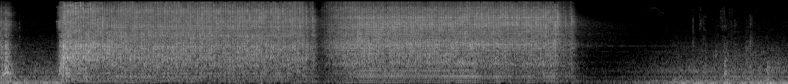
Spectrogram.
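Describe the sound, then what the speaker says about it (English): Bracket bolts for a rear anti-sway bar on a 2020 Winnebago Vista are tightened with a 21mm socket, giving two loud, sustained rattling bursts from a powered tool, a short break between them, then quiet. "once you have your bracket loosely in place, we'll tighten it with that same 21mm socket."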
